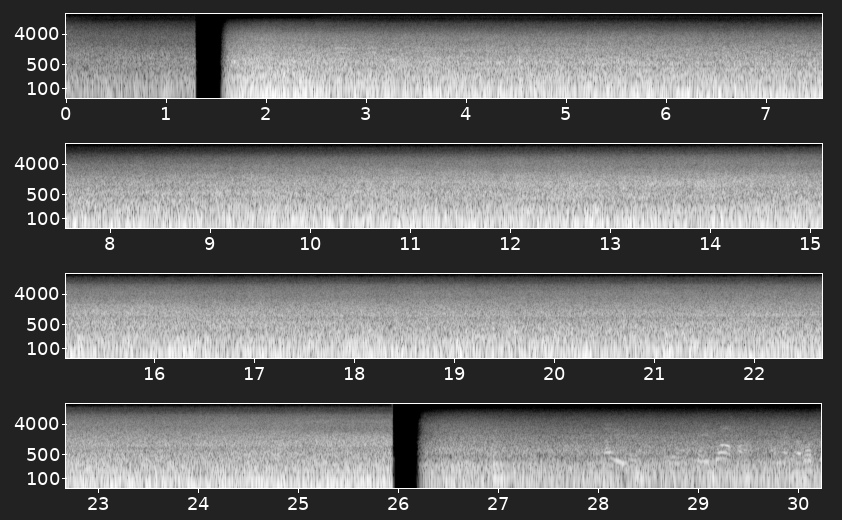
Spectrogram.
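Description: A shallow clear stream rippling briefly, then after a cut a loud, steady rush of cascading river water, which ends abruptly with another cut near the end.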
